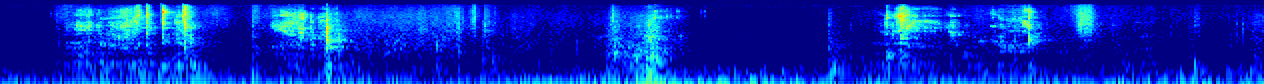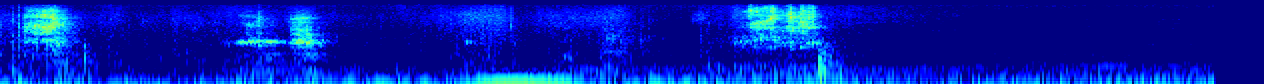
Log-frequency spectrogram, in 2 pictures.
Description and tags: clothes hanger closet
